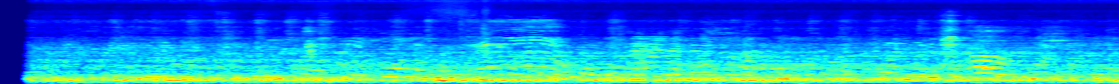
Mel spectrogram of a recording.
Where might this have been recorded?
in a park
